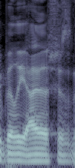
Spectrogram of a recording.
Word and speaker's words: Billie Eilish: And I always say Billie Eilish's name wrong.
